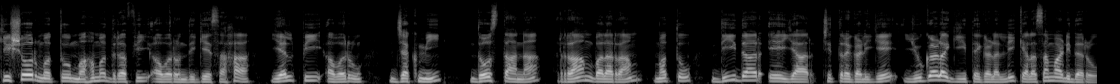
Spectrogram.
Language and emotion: Kannada, neutral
